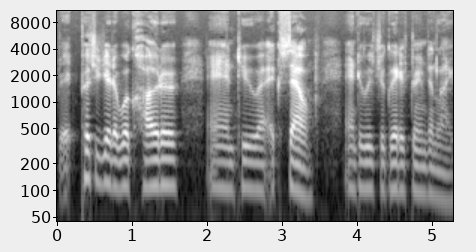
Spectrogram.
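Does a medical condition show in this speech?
Yes: deafness; severe hearing loss from birth, deaf and hard of hearing, no sound for first 2 years; 12 years of intense speech therapy, had to learn how to talk, holds normal dialogue.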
